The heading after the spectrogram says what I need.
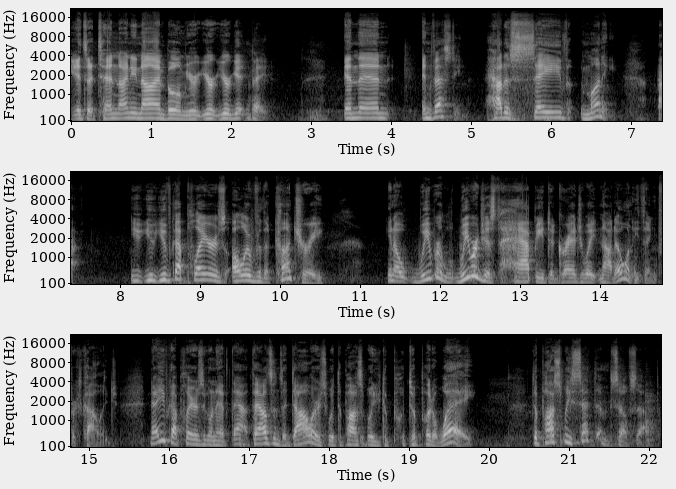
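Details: Adult man with lifelong stuttering, speech therapy from first to eighth grade, now much improved; he anticipates which words he will stutter on and substitutes them; stuttering.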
